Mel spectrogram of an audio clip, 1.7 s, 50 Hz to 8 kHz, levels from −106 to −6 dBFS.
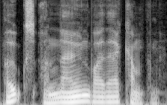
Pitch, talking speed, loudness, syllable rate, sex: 100 Hz, 215 wpm, -15 LUFS, 6.2 syllables/s, male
